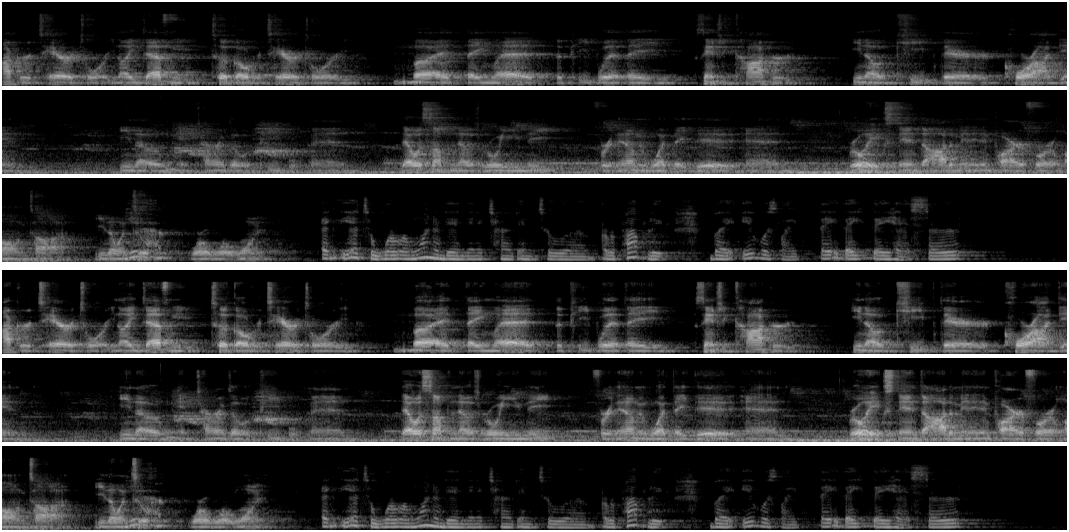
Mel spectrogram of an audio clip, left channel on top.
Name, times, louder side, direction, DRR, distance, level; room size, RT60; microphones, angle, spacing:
voice 1, 0.0-3.5 4.0-7.9 8.5-10.9 11.8-14.2 14.6-16.2 16.6-18.6 19.1-22.8 23.2-24.0, right 3 dB, 85° right, 12 dB, 1.9 m, -28 dB
voice 2, 3.9-4.2 12.3-12.4 22.5-22.9 24.5-30.9, equal, 5° left, 14 dB, 0.8 m, -35 dB
sound 1, 10.6-21.9, right 1 dB, 25° right, 6.2 m, -39 dB
sound 2, 14.4-21.3, equal, 70° left, 3.4 m, -42 dB
25.5 x 21.5 x 9.3 m, 1.1 s
head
